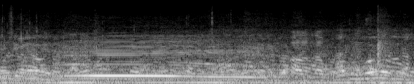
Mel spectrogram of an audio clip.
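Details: Cattle, buffalo calves and cows, at Manjeri market: one drawn-out, level, low moo lasting about a second, over constant chatter of men talking and market bustle.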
